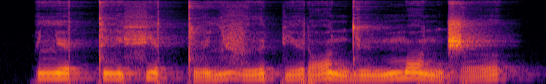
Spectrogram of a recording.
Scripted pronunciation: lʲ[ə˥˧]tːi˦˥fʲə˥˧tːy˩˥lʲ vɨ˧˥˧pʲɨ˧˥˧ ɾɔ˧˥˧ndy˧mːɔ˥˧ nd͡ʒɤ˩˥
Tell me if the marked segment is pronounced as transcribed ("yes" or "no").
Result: yes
